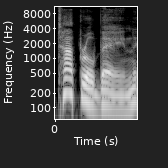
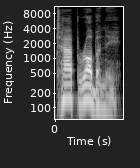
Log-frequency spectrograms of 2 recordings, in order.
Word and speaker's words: Taprobane: The name Taprobane is now usually spoken to rhyme with plain, but the correct classical pronunciation is Taprobany, as Milton, of course, in Paradise Regained, Book 4, well knew.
